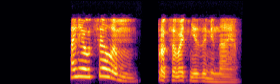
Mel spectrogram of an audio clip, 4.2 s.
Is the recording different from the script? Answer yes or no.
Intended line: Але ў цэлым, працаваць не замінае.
no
